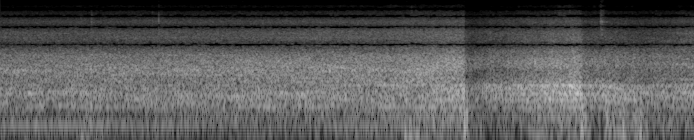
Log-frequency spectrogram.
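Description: Loud, steady airy rush with a constant faint high hum; several old fans running evenly with no knocking or scraping.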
